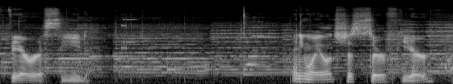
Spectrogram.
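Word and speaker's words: Ferroseed: here were absolutely adorable in the anime they actually pronounce that feros seed but I like pronouncing it feris seed anyway Let's Just Surf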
